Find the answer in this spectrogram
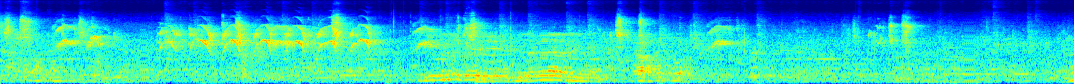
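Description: Australian parrots keep up a busy, high chirping and warbling chatter with quick squeaky notes, while a person talks in the middle of the recording.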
